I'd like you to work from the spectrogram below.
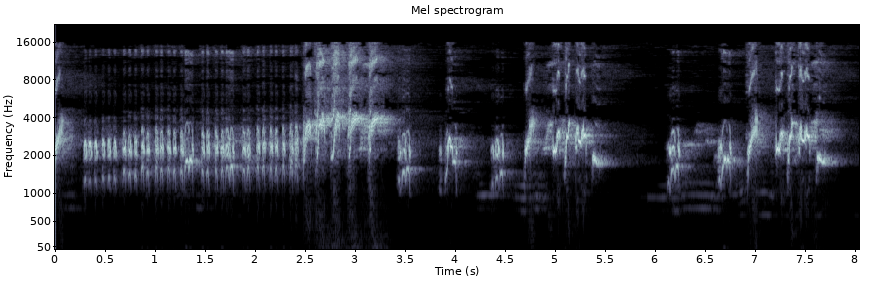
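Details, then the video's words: Red-whiskered bulbul singing: a rapid stuttering trill of even notes for two seconds, then a harsher burst and several separate warbled whistled phrases with a short pause. "Red whiskered Bulbul Singing Call Sound | Red whiskered Bulbul Bird Singing"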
